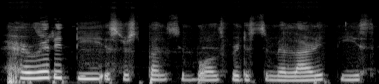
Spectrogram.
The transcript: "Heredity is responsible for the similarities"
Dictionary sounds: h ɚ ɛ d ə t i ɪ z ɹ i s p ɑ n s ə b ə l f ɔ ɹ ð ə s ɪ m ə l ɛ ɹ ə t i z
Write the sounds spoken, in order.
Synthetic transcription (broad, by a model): h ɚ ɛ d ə t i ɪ s ɹ i s p ɑ n s ə b ə l f ɔ ɹ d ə s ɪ m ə l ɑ ɹ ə t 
